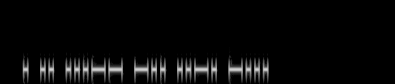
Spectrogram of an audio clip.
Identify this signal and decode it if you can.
Morse code, heard as a keyed tone, about 28 wpm, 700 Hz. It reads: EI3DFB
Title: DXCC-100 Call Signs - 6 Characters - Repeated 3x - 28wpm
